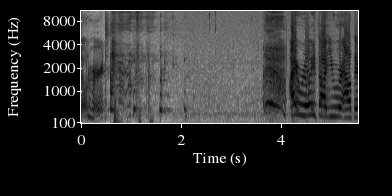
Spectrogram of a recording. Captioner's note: both laughing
